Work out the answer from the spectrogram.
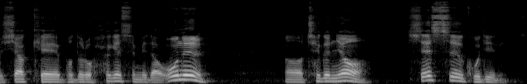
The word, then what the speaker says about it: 세스 고딘: 보도록 하겠습니다 오늘 책은요 세스 고딘 섹스 고딘이 아니라 세스고디 발음 잘하셔야 돼요 SS 고딘이 쓴 마케팅이다라는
